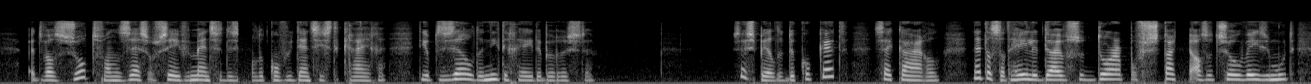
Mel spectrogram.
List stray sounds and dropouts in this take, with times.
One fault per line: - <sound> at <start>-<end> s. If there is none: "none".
- dropout at 2.4-2.5 s
- dropout at 11.8-11.9 s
